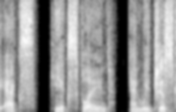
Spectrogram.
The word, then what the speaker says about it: X: ATT store acknowledged that the official pronunciation was 10 but he hadn't made a habit of correcting wayward customers it's called the 10 but customers say X he explained and we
